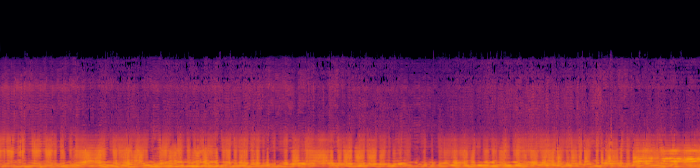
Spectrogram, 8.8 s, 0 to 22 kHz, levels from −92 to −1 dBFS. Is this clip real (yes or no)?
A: no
